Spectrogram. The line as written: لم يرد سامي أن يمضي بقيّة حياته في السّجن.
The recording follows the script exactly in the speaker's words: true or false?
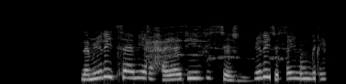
false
